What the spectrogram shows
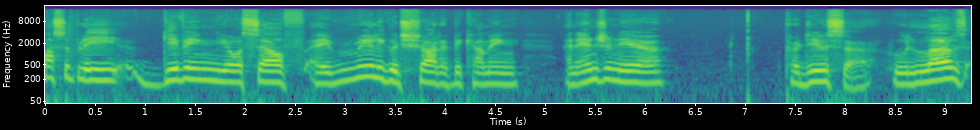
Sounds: speech

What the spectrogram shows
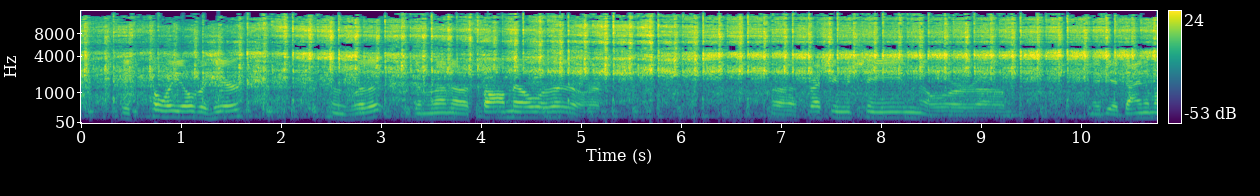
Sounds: speech

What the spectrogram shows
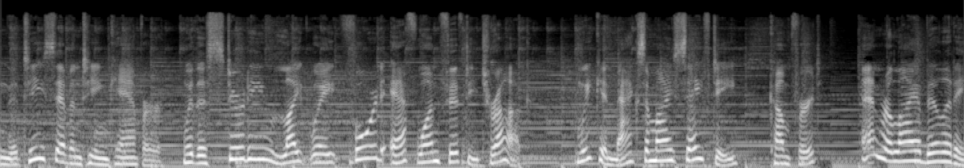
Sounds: music, speech

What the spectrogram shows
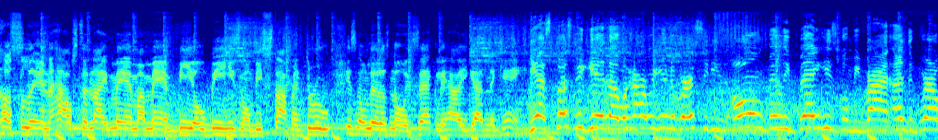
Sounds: speech, music

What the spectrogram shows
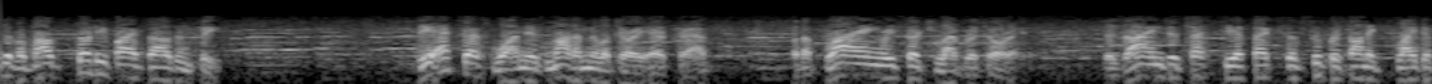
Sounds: speech, music

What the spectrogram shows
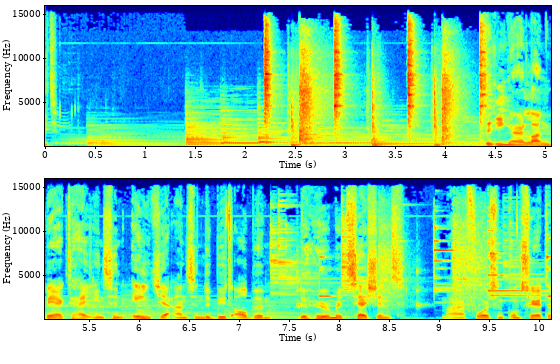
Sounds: music, speech

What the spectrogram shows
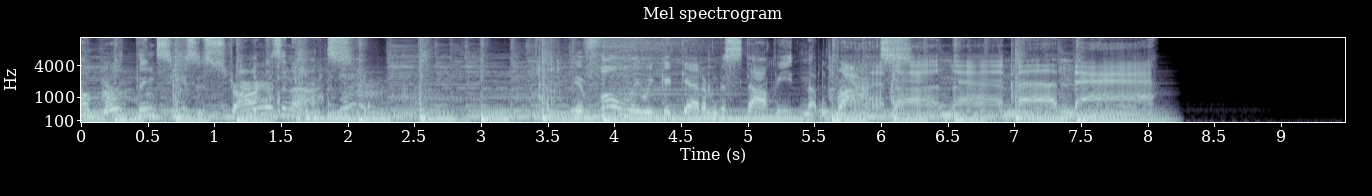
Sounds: music, speech

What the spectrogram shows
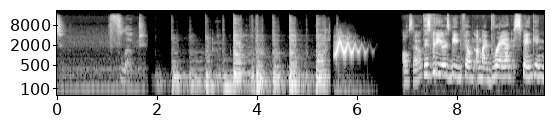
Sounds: music, inside a small room, speech, boing

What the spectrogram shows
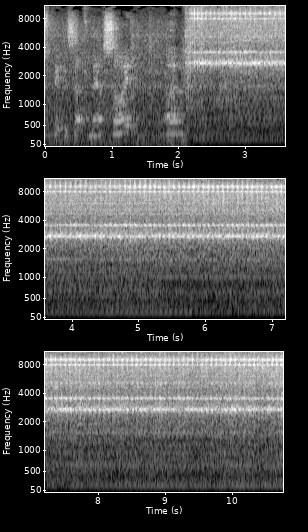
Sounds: speech, drill

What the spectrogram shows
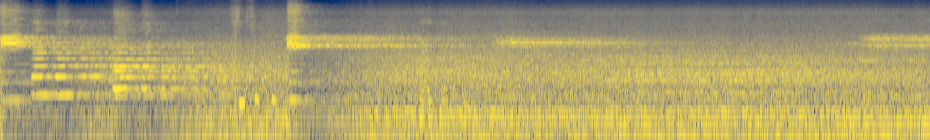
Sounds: honking

